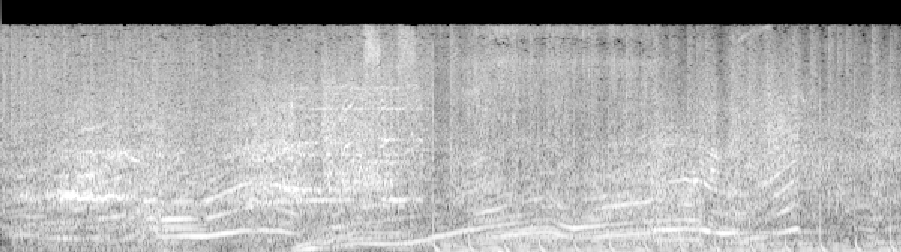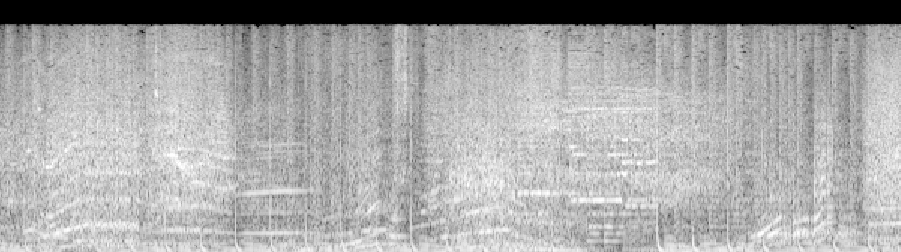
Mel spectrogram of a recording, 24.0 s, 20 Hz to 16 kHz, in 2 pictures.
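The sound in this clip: A car drives in a racing video game shown at a 2014 game press conference. The engine roars continuously with rising and falling revs, and tires squeal and skid repeatedly throughout without any talking.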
